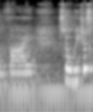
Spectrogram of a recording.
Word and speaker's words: vai: term called vi and if i were to spell it out for you it's vai but in our tribal language we have the ah like the spanish v-r-e so yeah i would be e so vi so we just call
